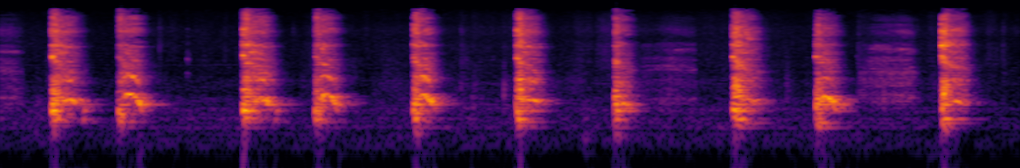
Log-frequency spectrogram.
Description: woman sick with a cold has a relentless cough.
